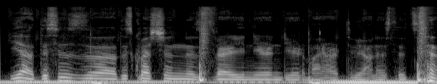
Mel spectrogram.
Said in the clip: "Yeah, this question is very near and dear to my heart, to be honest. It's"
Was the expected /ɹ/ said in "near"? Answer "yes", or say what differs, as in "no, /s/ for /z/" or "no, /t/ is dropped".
yes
